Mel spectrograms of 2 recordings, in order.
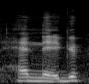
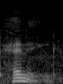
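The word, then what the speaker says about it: Hennig: Perfect as Kurt Henning, spelled with an N. They're absolutely certainly introduced him. But in this timeline, it's Kurt Henig, and it always has been Kurt Henig.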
